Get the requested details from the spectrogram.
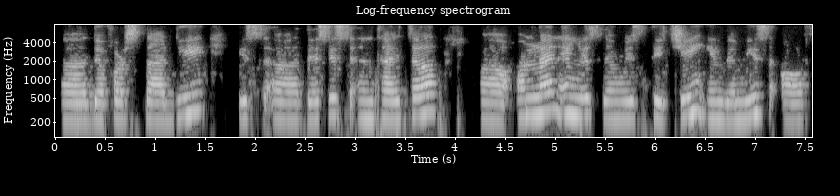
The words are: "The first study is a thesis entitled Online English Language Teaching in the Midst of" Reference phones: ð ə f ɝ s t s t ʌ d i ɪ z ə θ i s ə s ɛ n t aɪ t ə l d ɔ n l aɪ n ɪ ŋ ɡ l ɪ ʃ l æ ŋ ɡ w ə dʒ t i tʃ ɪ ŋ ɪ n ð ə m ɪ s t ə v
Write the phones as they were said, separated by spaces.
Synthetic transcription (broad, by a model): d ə f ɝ t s t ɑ d i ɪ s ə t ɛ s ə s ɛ n t aɪ t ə l ɔ n l aɪ n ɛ ŋ ɡ l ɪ s l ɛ ŋ ɡ w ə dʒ t i tʃ ɪ ŋ ɪ n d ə m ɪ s ə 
